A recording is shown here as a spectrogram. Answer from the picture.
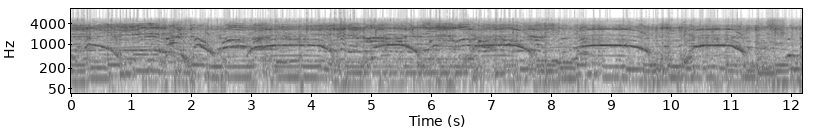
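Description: Upbeat gospel worship music with a stepping bass line, with voices shouting and singing over it in a large hall.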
